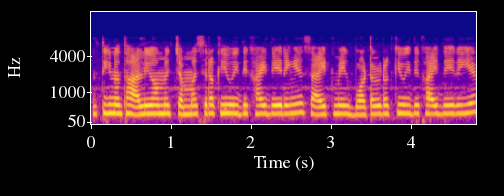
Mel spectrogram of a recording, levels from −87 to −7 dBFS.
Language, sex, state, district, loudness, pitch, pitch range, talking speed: Hindi, female, Bihar, Saran, -15 LUFS, 250 Hz, 240-255 Hz, 235 wpm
